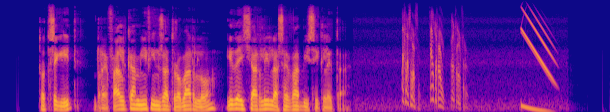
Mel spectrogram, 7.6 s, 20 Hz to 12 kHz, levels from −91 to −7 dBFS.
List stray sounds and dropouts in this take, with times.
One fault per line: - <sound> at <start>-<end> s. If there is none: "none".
- chirp at 5.0-5.9 s
- chirp at 6.5-7.0 s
